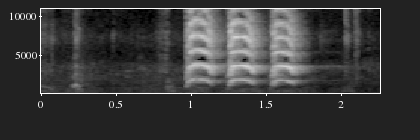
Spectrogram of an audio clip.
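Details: Chukar, male and female pair: three loud harsh squawking notes in quick succession, each with stacked bands, following faint softer notes and a man's speech before and after.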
